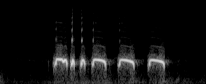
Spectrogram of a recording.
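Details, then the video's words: Zebra dove calling as a lure for wild birds: a run of six cooing notes, the first few fast and clustered, the later ones evenly spaced and drawn out, in silence. "SUARA PIKAT PERKUTUT นกพิราบชวา Chim Cu Vằn | memanggil burung liar"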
